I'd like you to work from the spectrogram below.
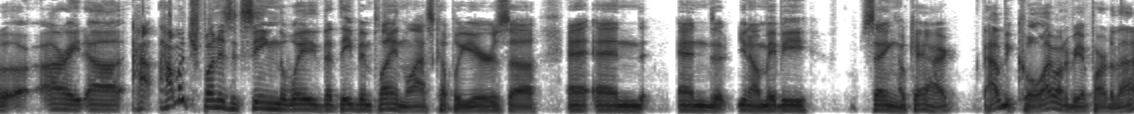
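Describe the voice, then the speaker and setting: A man with a plain, everyday voice speaks at a medium pitch and a moderate pace, with ordinary pitch variation and very even loudness. The background is quiet. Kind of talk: radio pledge drive, live on-air hosting. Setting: radio studio, live. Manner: upbeat, chatty, encouraging, repeats donation number; warm, joking, easygoing with kids.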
